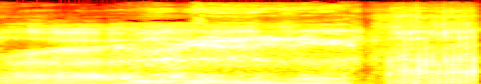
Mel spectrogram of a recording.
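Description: A wolf prowling near a flock gives a rough, rumbling growl that runs unbroken for nearly three seconds. The tone wavers in pitch, then breaks into a pulsing, throaty snarl at the end.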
